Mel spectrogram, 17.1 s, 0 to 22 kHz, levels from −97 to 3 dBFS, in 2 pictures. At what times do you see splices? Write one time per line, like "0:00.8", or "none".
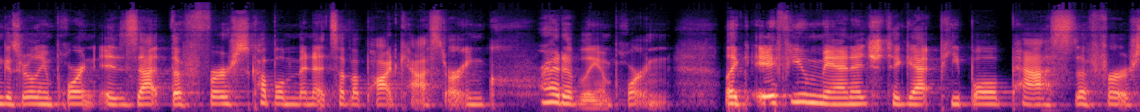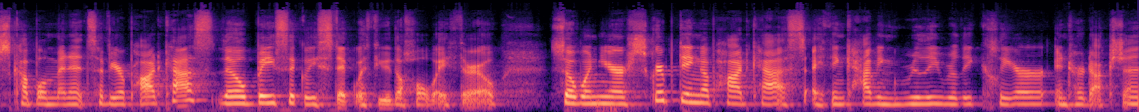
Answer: none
